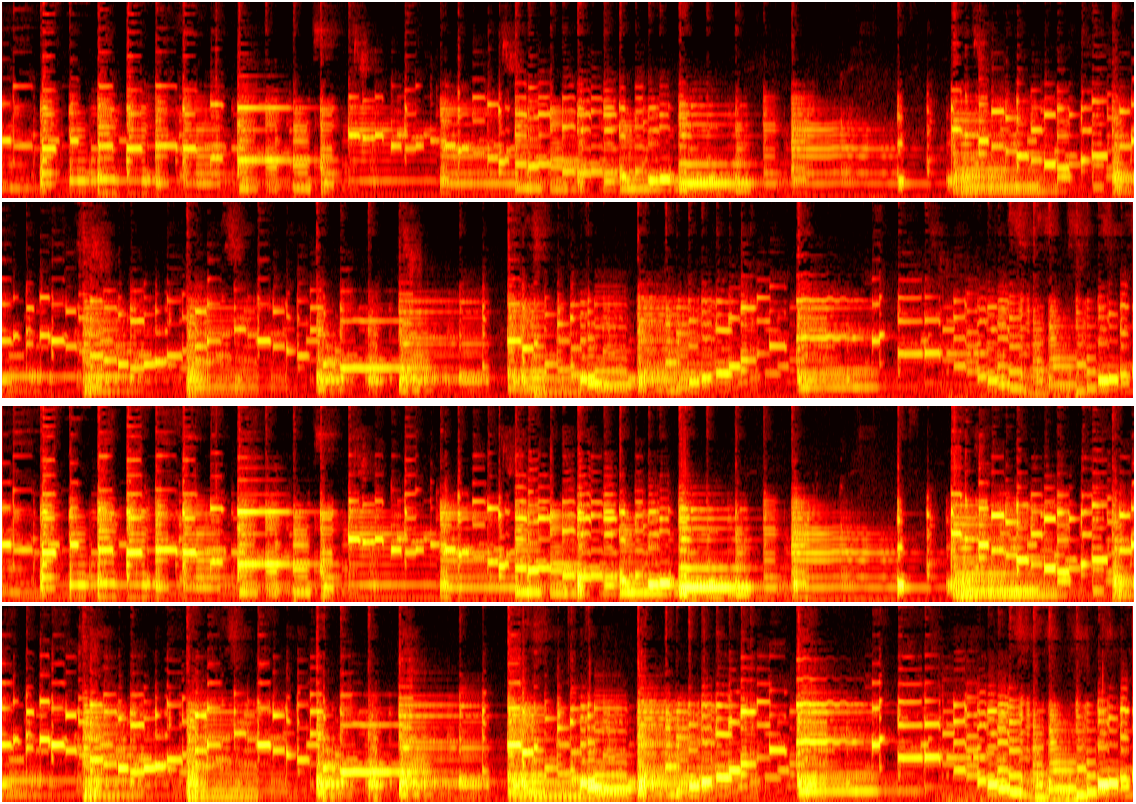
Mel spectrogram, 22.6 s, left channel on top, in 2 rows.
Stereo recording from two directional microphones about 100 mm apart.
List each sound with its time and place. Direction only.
0.0 s music: 30° right (ahead or behind)
9.5 s music: 25° right (ahead or behind)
